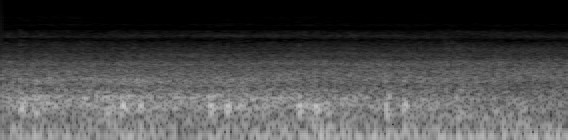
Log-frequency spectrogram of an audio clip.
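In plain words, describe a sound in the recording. A tram rumbles past on its tracks.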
